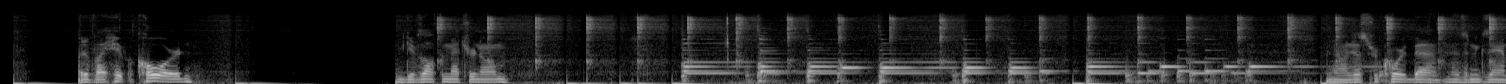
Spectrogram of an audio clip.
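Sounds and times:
metronome ticking: 0:04.0 - 0:15.0
electric piano chords: 0:06.8 - 0:14.2.

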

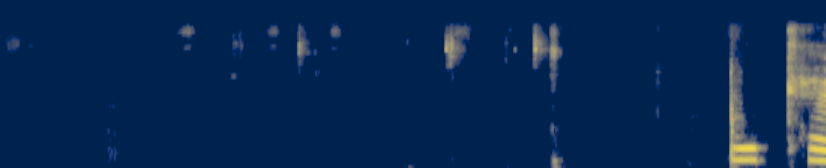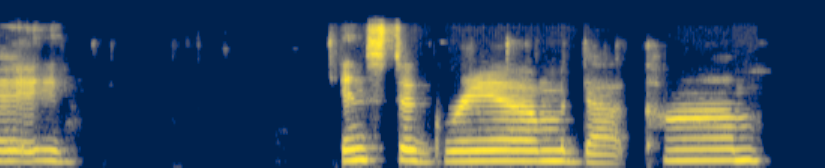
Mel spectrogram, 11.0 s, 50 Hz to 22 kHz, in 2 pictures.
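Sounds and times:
computer keyboard typing: 0:02.8 - 0:03.8.

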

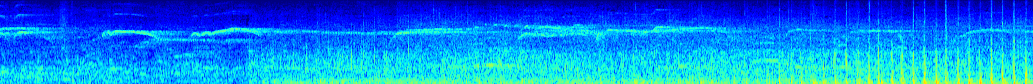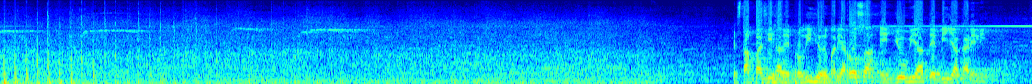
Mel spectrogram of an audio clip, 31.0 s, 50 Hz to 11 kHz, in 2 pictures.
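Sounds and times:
horse hooves beating: 0:03.7 - 0:23.8.

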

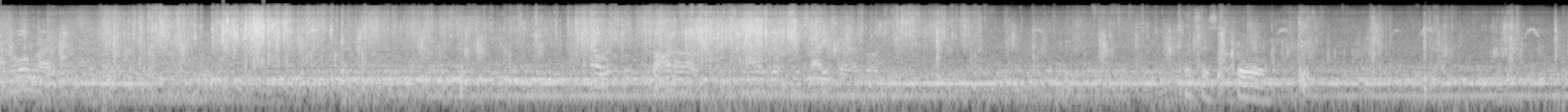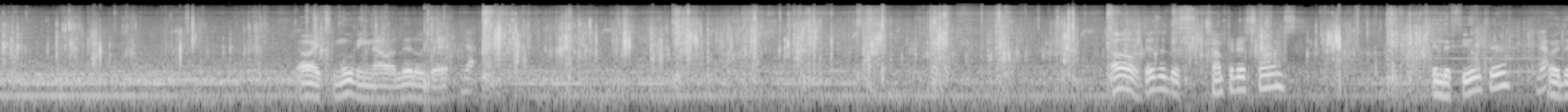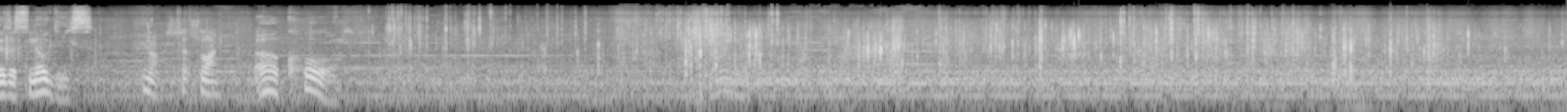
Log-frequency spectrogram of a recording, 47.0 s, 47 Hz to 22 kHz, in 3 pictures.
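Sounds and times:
footsteps crunching on gravel: 0:00.0 - 0:47.0
steady low hum: 0:00.0 - 0:47.0.

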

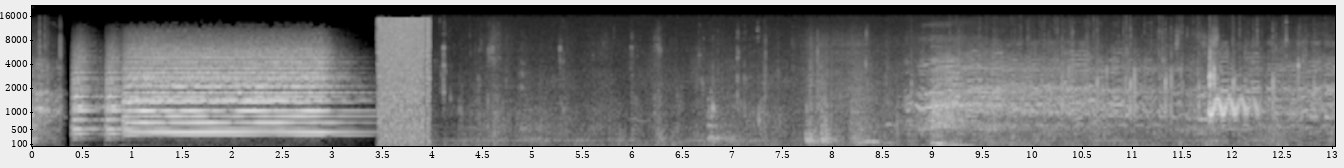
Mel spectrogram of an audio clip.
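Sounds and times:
burst of static: 0:03.5 - 0:04.0.

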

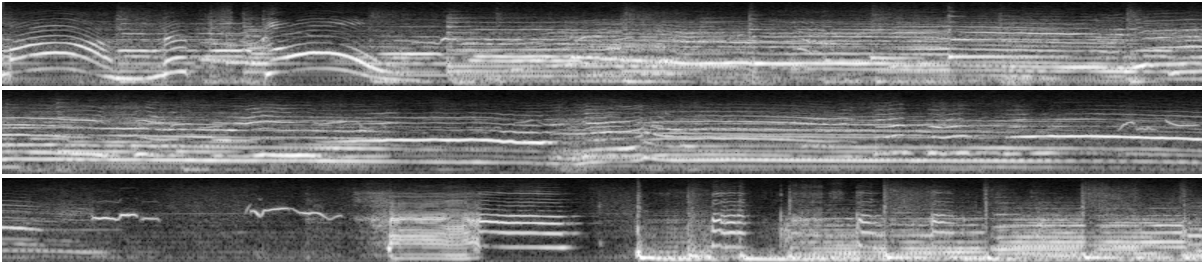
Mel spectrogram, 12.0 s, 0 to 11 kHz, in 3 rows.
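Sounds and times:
music: 0:00.0 - 0:05.4, 0:10.1 - 0:12.0
cartoon bird chirps: 0:07.4 - 0:10.0
loud nasal honk: 0:09.2 - 0:10.0.

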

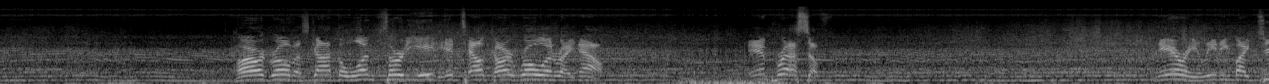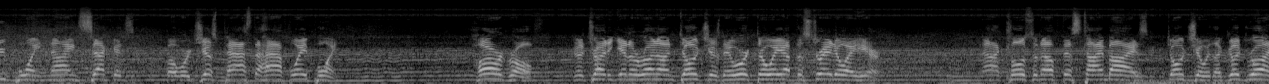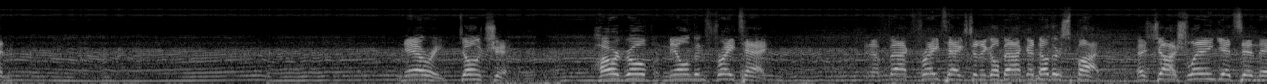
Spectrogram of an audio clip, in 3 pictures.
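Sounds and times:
kart engine buzzing at high revs: 0:00.0 - 0:38.0.

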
